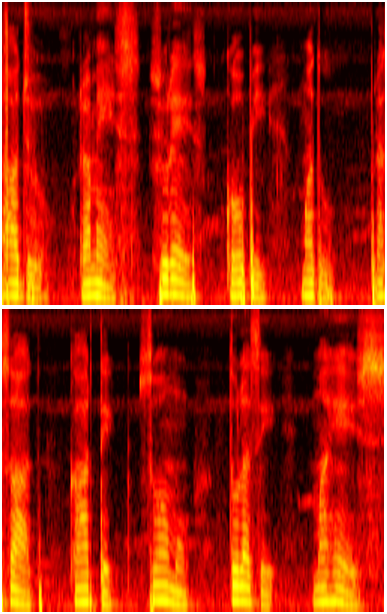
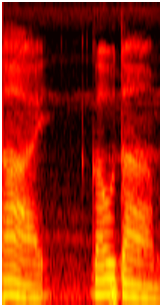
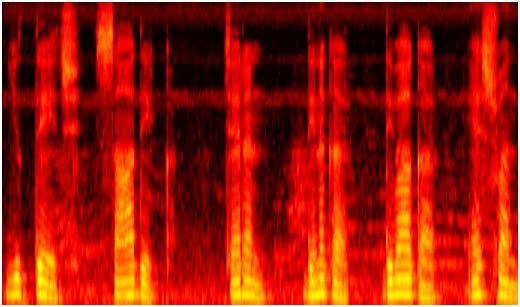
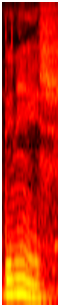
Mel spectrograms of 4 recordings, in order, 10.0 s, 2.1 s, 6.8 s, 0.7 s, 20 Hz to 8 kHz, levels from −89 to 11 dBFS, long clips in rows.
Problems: continuous background conversations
